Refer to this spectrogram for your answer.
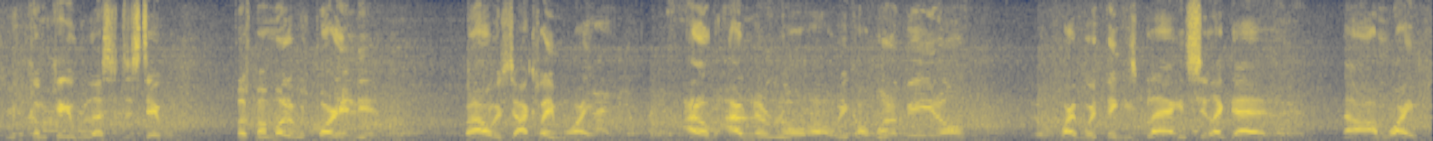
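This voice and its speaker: A man at a fairly high pitch and moderate pace, fairly even intonation, big swings in loudness and long, frequent pauses, with audible room echo and noticeable background noise. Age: 60s. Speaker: former prisoner, homeless man. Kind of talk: life story interview.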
